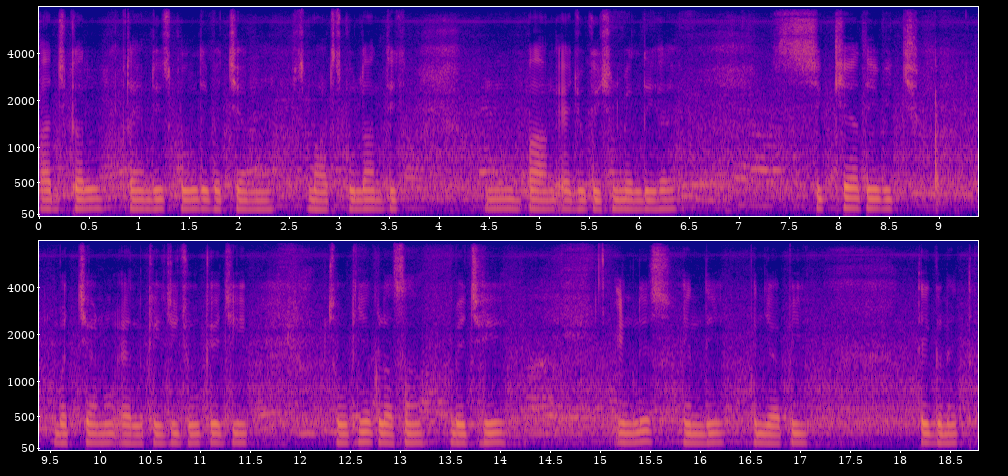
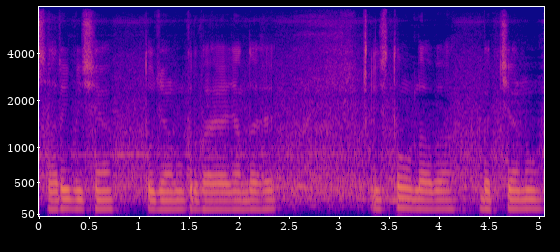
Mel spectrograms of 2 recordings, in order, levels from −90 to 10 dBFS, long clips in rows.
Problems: background sounds at intervals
